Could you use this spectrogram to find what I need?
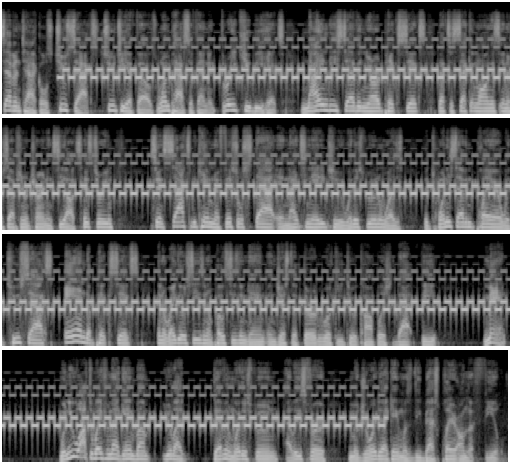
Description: A tone that alternates evenly between two pitches, with speech in English. There is no code.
